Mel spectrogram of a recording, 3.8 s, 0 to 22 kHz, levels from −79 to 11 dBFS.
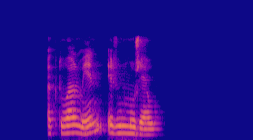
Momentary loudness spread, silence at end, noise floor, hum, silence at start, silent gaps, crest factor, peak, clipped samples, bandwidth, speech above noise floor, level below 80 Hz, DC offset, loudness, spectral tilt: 11 LU; 1.4 s; -88 dBFS; none; 0.7 s; none; 18 dB; -8 dBFS; under 0.1%; 7.8 kHz; 66 dB; -68 dBFS; under 0.1%; -23 LUFS; -3.5 dB/octave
